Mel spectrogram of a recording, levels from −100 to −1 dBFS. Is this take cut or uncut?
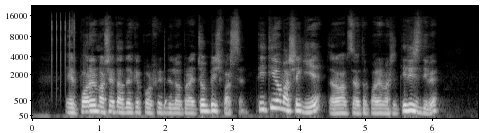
cut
